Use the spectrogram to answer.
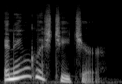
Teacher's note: This is a set phrase. The stress is on the subject being taught, not on the nationality of the teacher.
